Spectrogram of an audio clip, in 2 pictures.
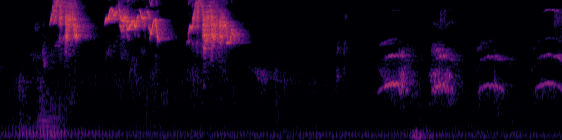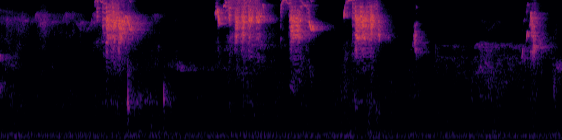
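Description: A newborn monkey gives shrill, bird-like chirps and squeals in short bursts, some rising and falling, as it calls for its mother.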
